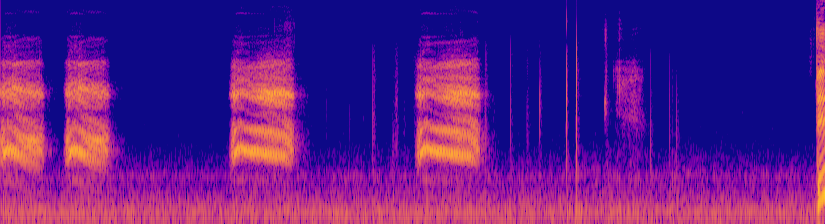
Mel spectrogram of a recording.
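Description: A crow gives four harsh, nasal caws, two quick ones then two more spaced about two seconds apart, with a few faint clicks in between.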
